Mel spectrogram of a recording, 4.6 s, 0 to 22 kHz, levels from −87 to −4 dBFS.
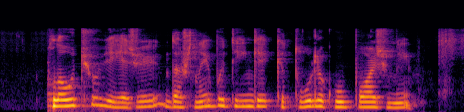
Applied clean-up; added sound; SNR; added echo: neural separator model SepFormer DNS4.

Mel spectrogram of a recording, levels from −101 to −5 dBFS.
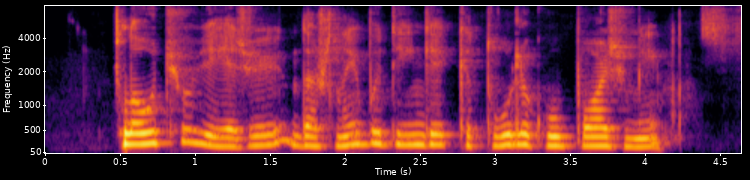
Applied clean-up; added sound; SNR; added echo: neural mask model Resemble Enhance denoiser.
